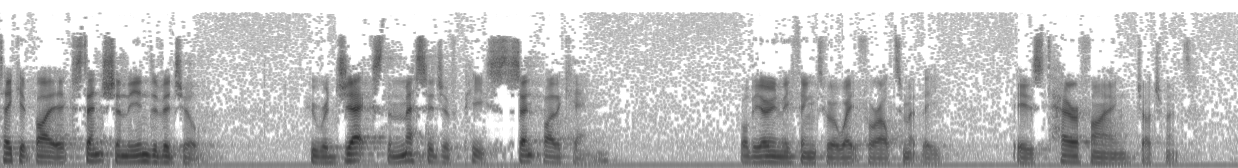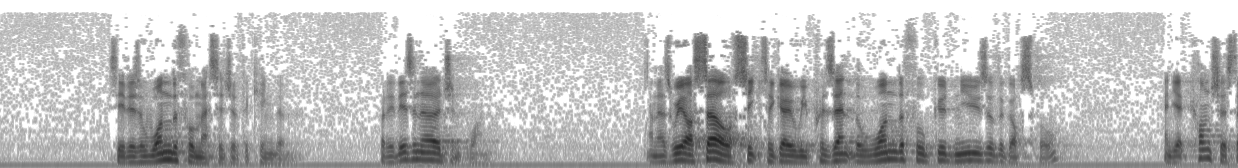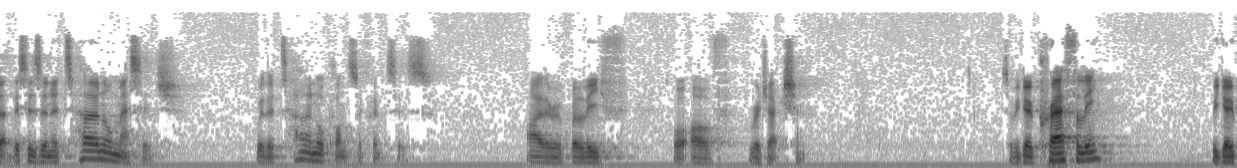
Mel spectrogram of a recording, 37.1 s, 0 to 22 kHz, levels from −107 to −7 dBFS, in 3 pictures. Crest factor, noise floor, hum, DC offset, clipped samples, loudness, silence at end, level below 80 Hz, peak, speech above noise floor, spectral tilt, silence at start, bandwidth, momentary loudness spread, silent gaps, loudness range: 28 dB; -58 dBFS; none; under 0.1%; under 0.1%; -33 LUFS; 0 s; -60 dBFS; -8 dBFS; 25 dB; -4 dB/octave; 0 s; 17 kHz; 18 LU; none; 11 LU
